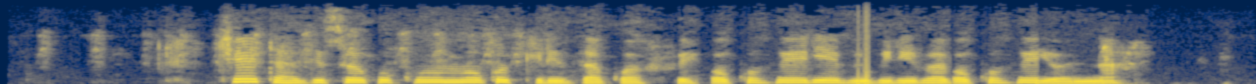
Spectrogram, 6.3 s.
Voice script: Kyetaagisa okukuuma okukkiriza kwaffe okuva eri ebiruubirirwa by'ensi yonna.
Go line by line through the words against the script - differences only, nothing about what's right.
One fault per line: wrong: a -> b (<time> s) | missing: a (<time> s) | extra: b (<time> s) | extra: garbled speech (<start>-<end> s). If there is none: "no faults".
wrong: by'ensi -> okuva (4.8 s)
